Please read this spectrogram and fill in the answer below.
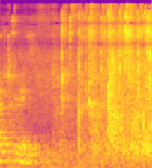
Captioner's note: applause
